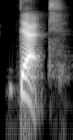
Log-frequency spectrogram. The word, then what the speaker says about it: debt: This word, debt. Do you hear the B in the pronunciation? Debt. You shouldn't hear the B.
